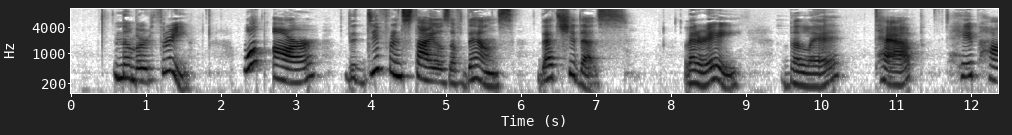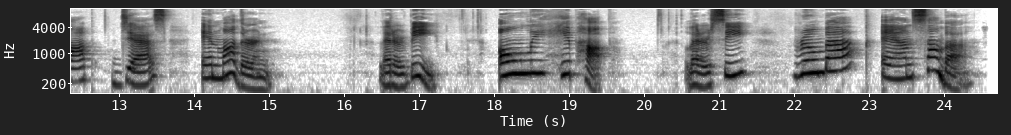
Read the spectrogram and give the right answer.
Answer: That is correct. Ballet, tap, jazz, hip hop, and modern.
